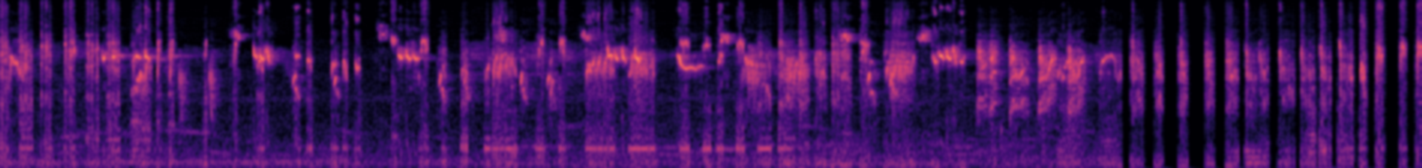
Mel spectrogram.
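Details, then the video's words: Black-browed reed warbler lure sound for bird trapping: dense, fast chattering of high scratchy chirps and clicks, harsh notes tumbling almost without pause, with a faint steady low hum underneath. "SUARA PANCINGAN PIKAT BURUNG KERAK BASI ALIS HITAM"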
